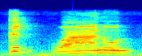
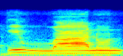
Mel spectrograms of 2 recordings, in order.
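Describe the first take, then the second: First: The n sound is heard clearly before w. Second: The n sound merges into the following w. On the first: The speaker calls it right. "Dibaca berat kinwanun" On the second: The speaker calls it wrong. "bukan dibaca kiwanun"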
